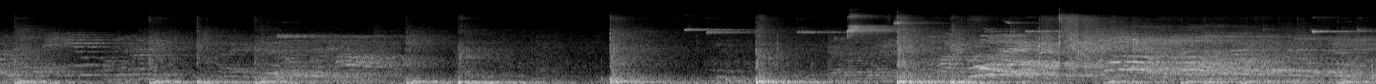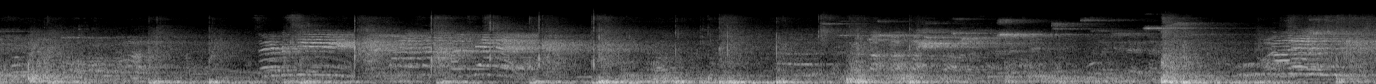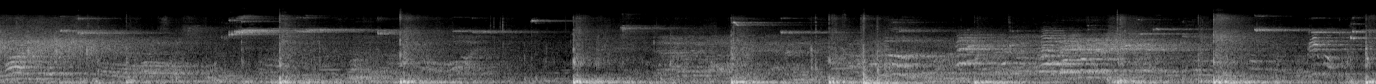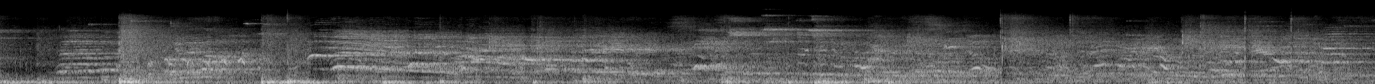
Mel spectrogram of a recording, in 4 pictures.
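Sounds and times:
players chattering: 6.7s - 55.0s.

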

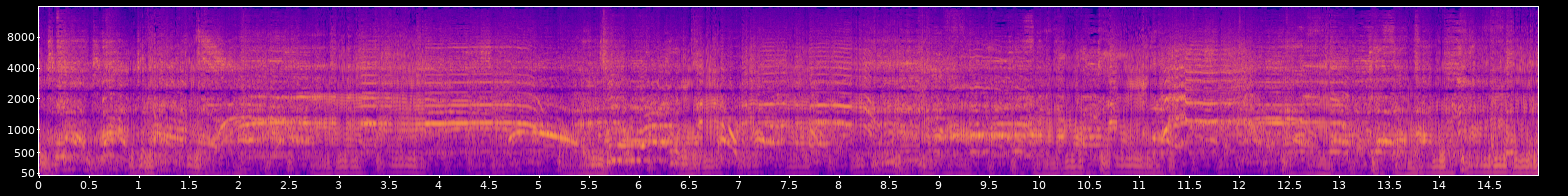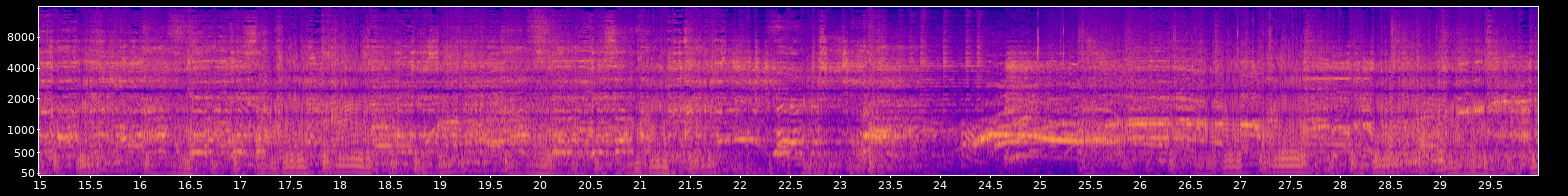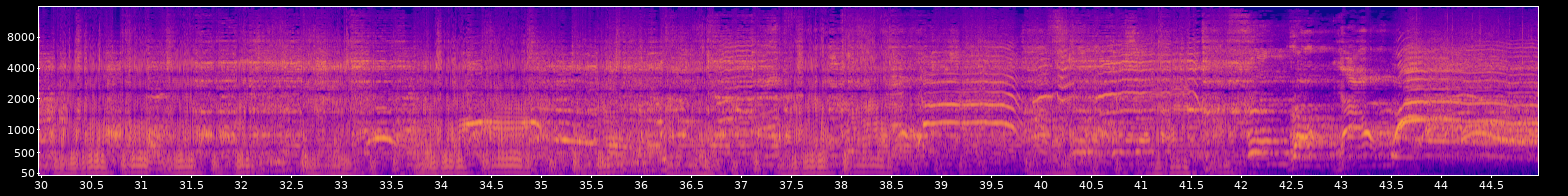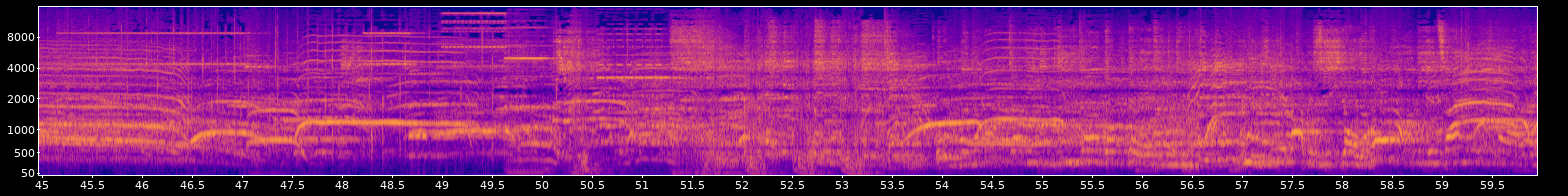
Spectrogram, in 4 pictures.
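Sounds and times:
audience cheering and whooping: 0.0s - 22.6s, 23.2s - 42.2s, 43.5s - 59.9s
loud dance music: 0.0s - 59.9s.

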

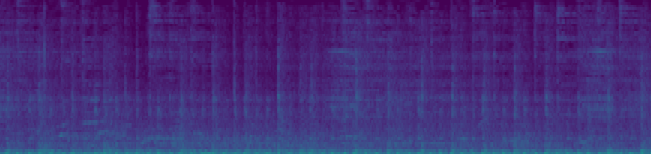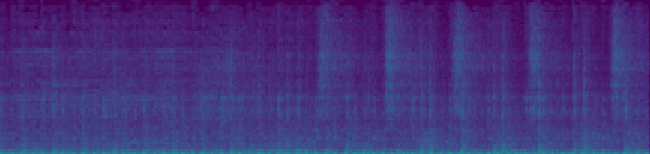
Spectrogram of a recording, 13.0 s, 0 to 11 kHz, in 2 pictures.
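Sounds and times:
drum kit playing fast rhythm: 0.0s - 13.0s
music mix: 0.0s - 13.0s.

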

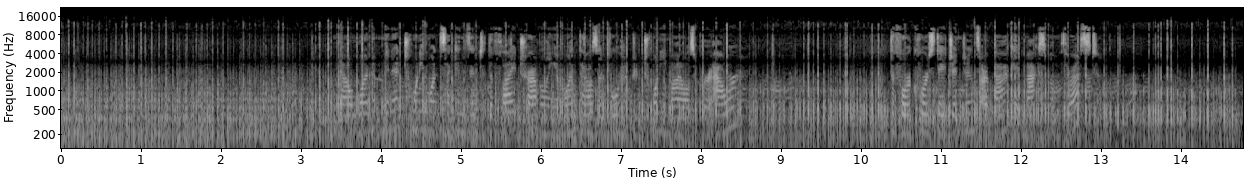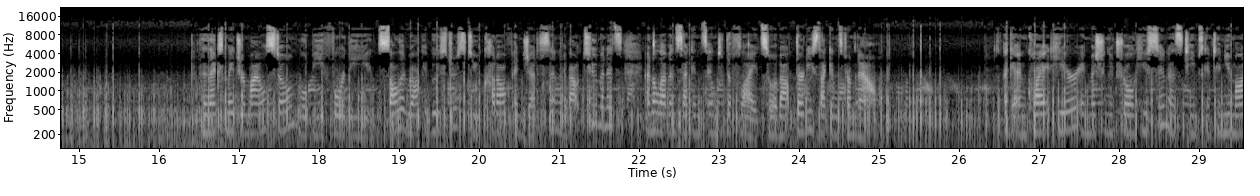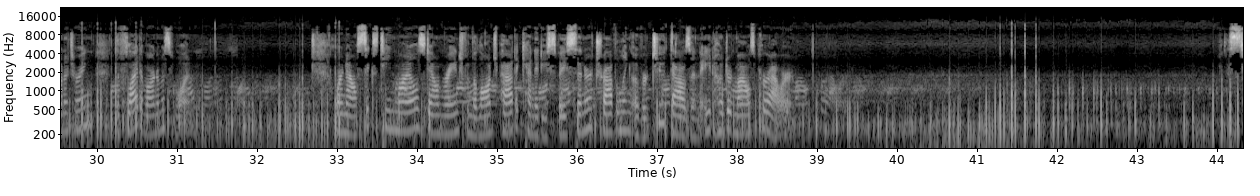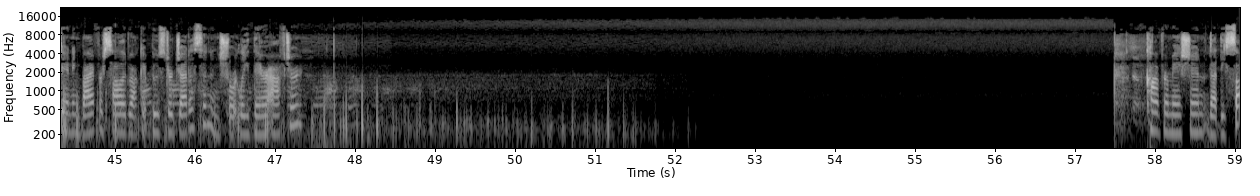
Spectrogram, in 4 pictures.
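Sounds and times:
rocket engines rumbling and crackling: 0.0s - 52.3s, 57.5s - 59.0s.

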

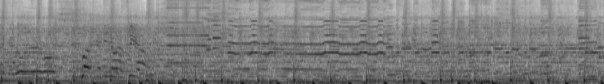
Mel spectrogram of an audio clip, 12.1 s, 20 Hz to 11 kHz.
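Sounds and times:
bending guitar notes: 0.0s - 12.0s
rock band playing: 0.0s - 12.0s
wavering harmonica line: 0.0s - 12.0s.

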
